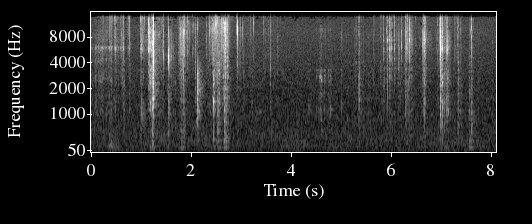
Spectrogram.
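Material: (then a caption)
Soap. A solid oval pink bar soap, held in the hand, is carved and shaved with a metal utility knife blade, peeling off thin curled strips. Crisp, bright cutting and scraping sounds come in quick short bursts, clustered near the start and again toward the end with a quieter stretch between.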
